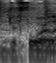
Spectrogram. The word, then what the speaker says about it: DeFoor: Defour. Is it Defour? No, it's DeFoor, like the number.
